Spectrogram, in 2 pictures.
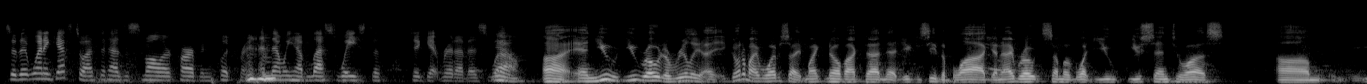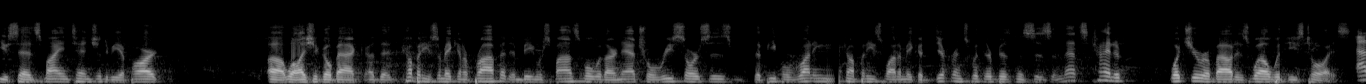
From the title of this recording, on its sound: Live from the 10th Anniversary Green Living Expo at McHenry County College!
